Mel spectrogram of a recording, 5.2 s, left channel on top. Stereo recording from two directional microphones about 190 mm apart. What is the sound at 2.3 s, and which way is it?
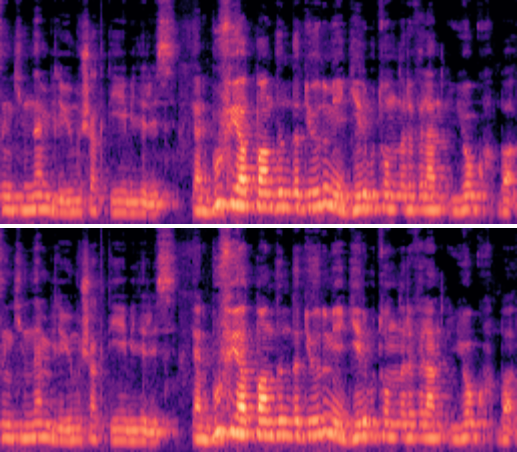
A man's voice, 5° right (ahead or behind).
